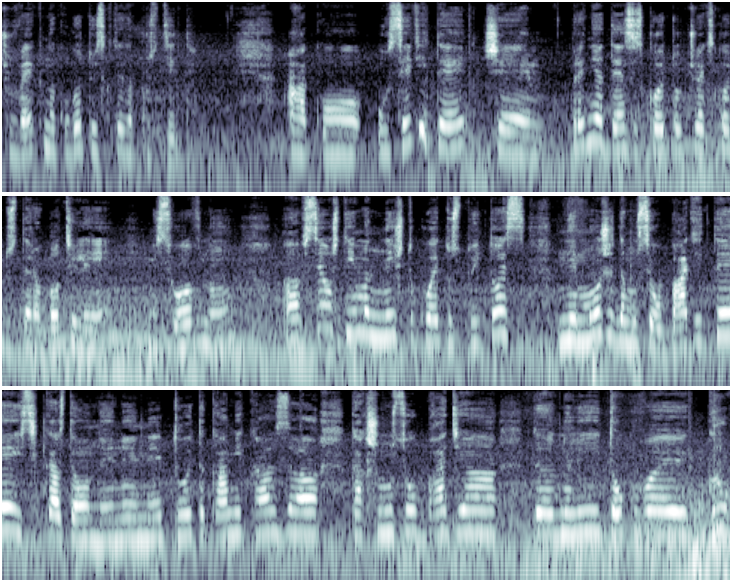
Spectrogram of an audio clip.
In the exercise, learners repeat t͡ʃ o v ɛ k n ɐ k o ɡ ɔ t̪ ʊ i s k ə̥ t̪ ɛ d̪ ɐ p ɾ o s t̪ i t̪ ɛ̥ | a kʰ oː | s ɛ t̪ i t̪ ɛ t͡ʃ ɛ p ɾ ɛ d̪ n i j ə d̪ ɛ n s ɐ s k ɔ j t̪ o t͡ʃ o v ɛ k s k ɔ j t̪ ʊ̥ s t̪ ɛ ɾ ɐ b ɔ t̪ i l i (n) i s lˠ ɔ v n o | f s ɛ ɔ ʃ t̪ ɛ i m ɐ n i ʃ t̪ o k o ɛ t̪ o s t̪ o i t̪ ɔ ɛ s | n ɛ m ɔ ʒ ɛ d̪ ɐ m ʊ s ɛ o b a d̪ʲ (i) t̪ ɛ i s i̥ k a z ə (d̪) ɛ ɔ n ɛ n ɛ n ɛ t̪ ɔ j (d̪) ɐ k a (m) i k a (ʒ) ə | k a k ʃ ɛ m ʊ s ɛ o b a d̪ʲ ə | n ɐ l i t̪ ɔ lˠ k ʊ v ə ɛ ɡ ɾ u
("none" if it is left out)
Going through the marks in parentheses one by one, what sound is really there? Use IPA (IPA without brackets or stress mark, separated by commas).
m, i, t̪, t̪, m, z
